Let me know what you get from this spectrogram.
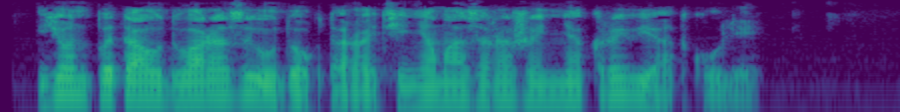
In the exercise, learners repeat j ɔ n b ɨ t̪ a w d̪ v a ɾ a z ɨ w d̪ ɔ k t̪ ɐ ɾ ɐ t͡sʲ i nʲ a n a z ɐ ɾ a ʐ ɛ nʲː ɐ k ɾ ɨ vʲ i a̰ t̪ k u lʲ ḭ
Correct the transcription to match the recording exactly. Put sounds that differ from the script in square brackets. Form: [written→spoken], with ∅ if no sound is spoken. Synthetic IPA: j ɔ n [b→p] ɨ t̪ a w d̪ v a ɾ a z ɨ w d̪ ɔ k t̪ ɐ ɾ ɐ t͡sʲ i nʲ a [n→m] a z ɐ ɾ a ʐ ɛ nʲː ɐ k ɾ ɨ vʲ i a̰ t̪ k u lʲ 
